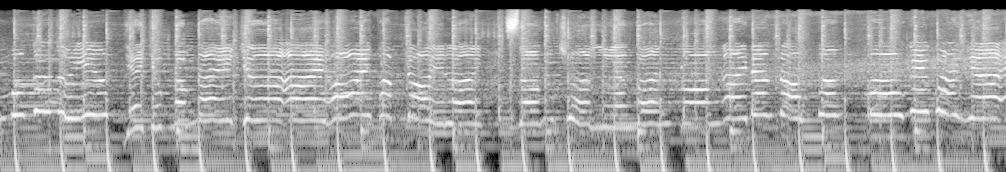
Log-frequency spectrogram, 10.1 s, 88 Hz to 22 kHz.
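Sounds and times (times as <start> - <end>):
pop dance music: 0.0 - 10.0.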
